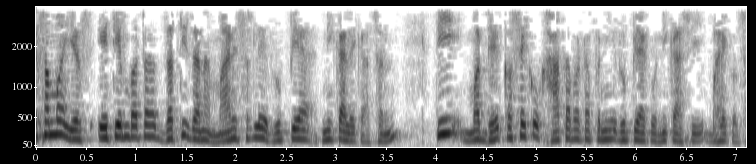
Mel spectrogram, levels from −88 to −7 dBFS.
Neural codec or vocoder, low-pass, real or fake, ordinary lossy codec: none; 3.6 kHz; real; none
